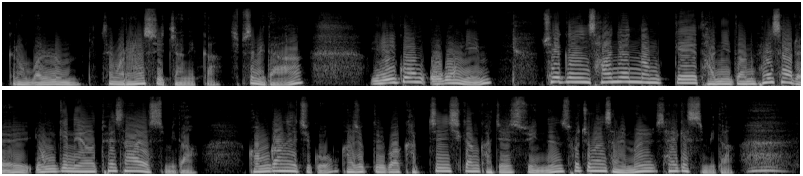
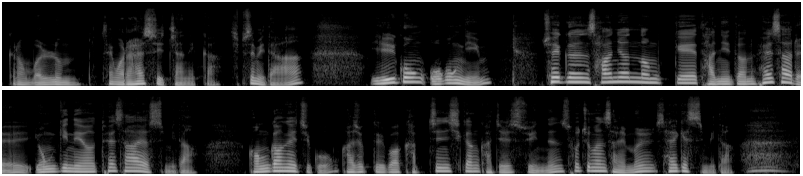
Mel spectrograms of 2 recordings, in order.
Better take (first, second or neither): second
